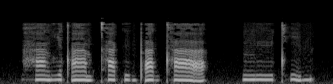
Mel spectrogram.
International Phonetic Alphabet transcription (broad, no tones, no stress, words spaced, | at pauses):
hãːɡʎʌtʼãːb kʰakyɡpʼaɡ tʰaː | ŋyː tʰib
